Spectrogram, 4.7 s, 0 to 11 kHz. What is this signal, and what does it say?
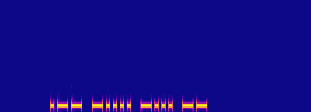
Morse code, heard as a keyed tone, about 22 wpm, 700 Hz. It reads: W6BM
